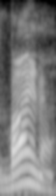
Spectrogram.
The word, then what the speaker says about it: Baynaa: It's Bina. It's Bina. But then my full name is. I cannot pronounce that.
